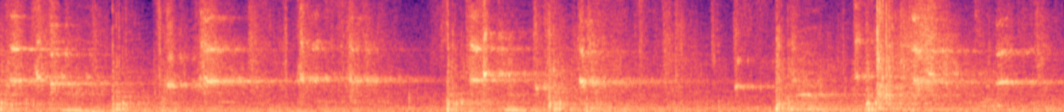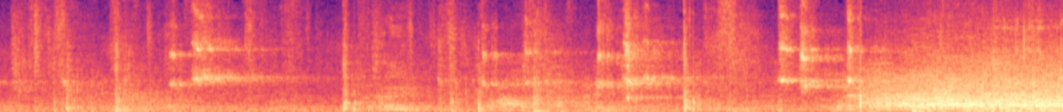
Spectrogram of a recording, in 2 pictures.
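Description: Tennis balls are struck back and forth with sharp pops.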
